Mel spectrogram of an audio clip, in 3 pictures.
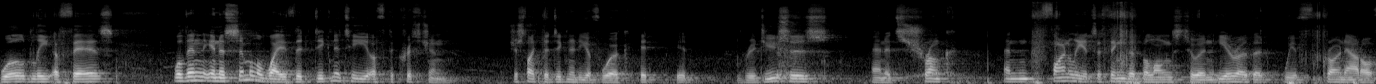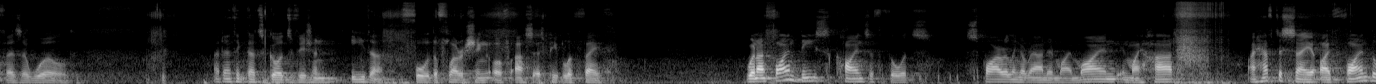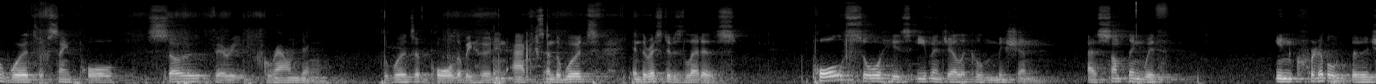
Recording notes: delivered in St Mary's Church, Ubobo, and Our Lady Star of the Sea Church, Gladstone, Qld.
